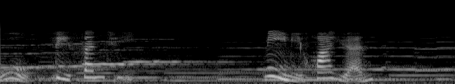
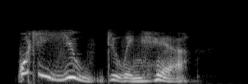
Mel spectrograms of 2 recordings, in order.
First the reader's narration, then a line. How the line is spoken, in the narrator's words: asked crossly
